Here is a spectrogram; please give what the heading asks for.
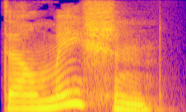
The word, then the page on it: dalmatian: British English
